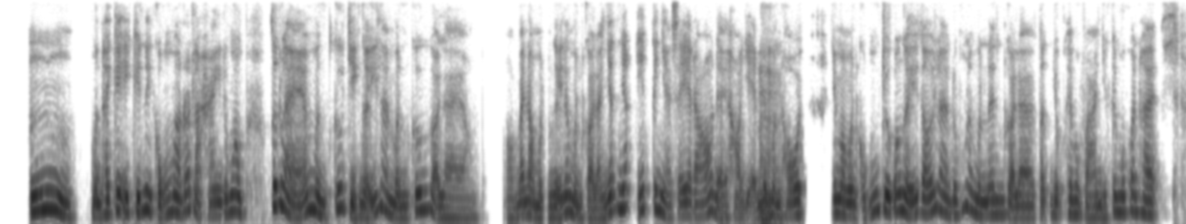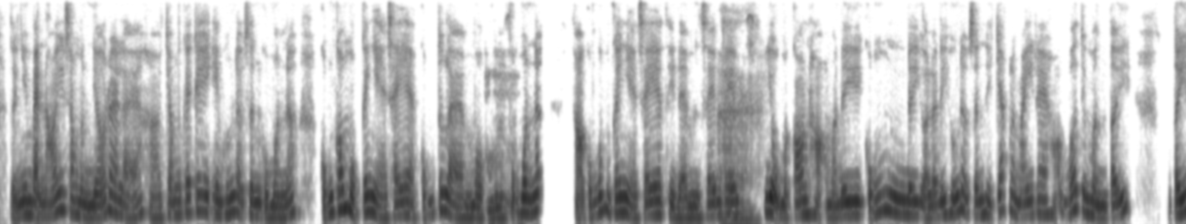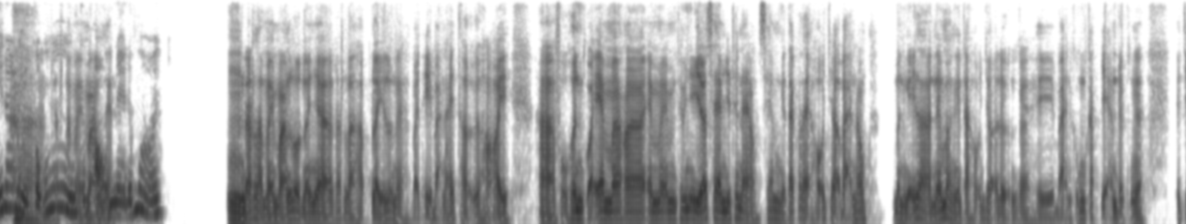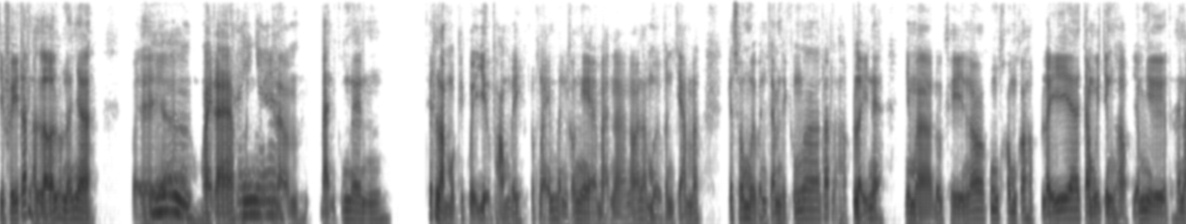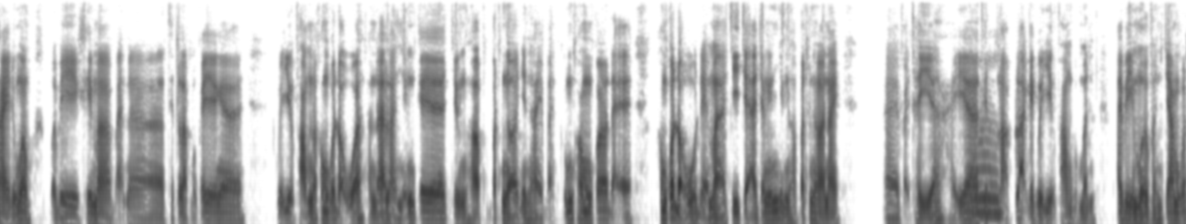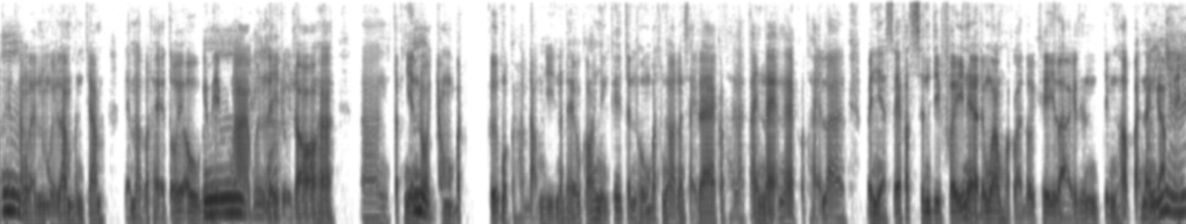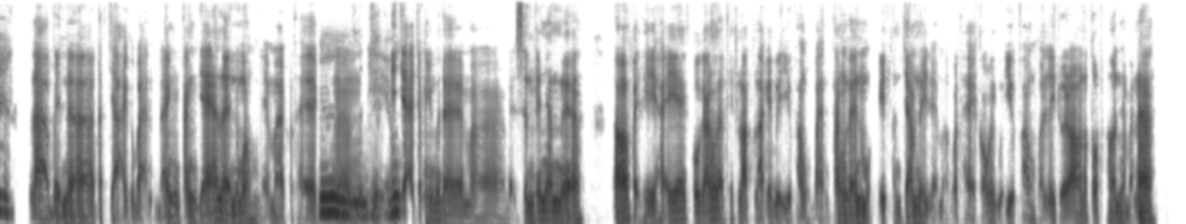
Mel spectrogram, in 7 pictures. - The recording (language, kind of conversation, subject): Vietnamese, advice, Làm sao để quản lý chi phí và ngân sách hiệu quả?
- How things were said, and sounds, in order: tapping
